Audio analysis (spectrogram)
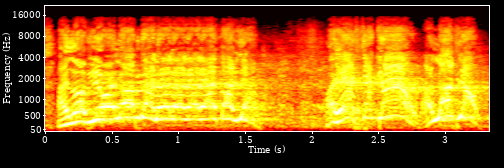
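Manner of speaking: high, rapid mom goodbyes; imitating mom. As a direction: rattle off a mother's endless goodbyes. Mother's endless phone goodbyes.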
